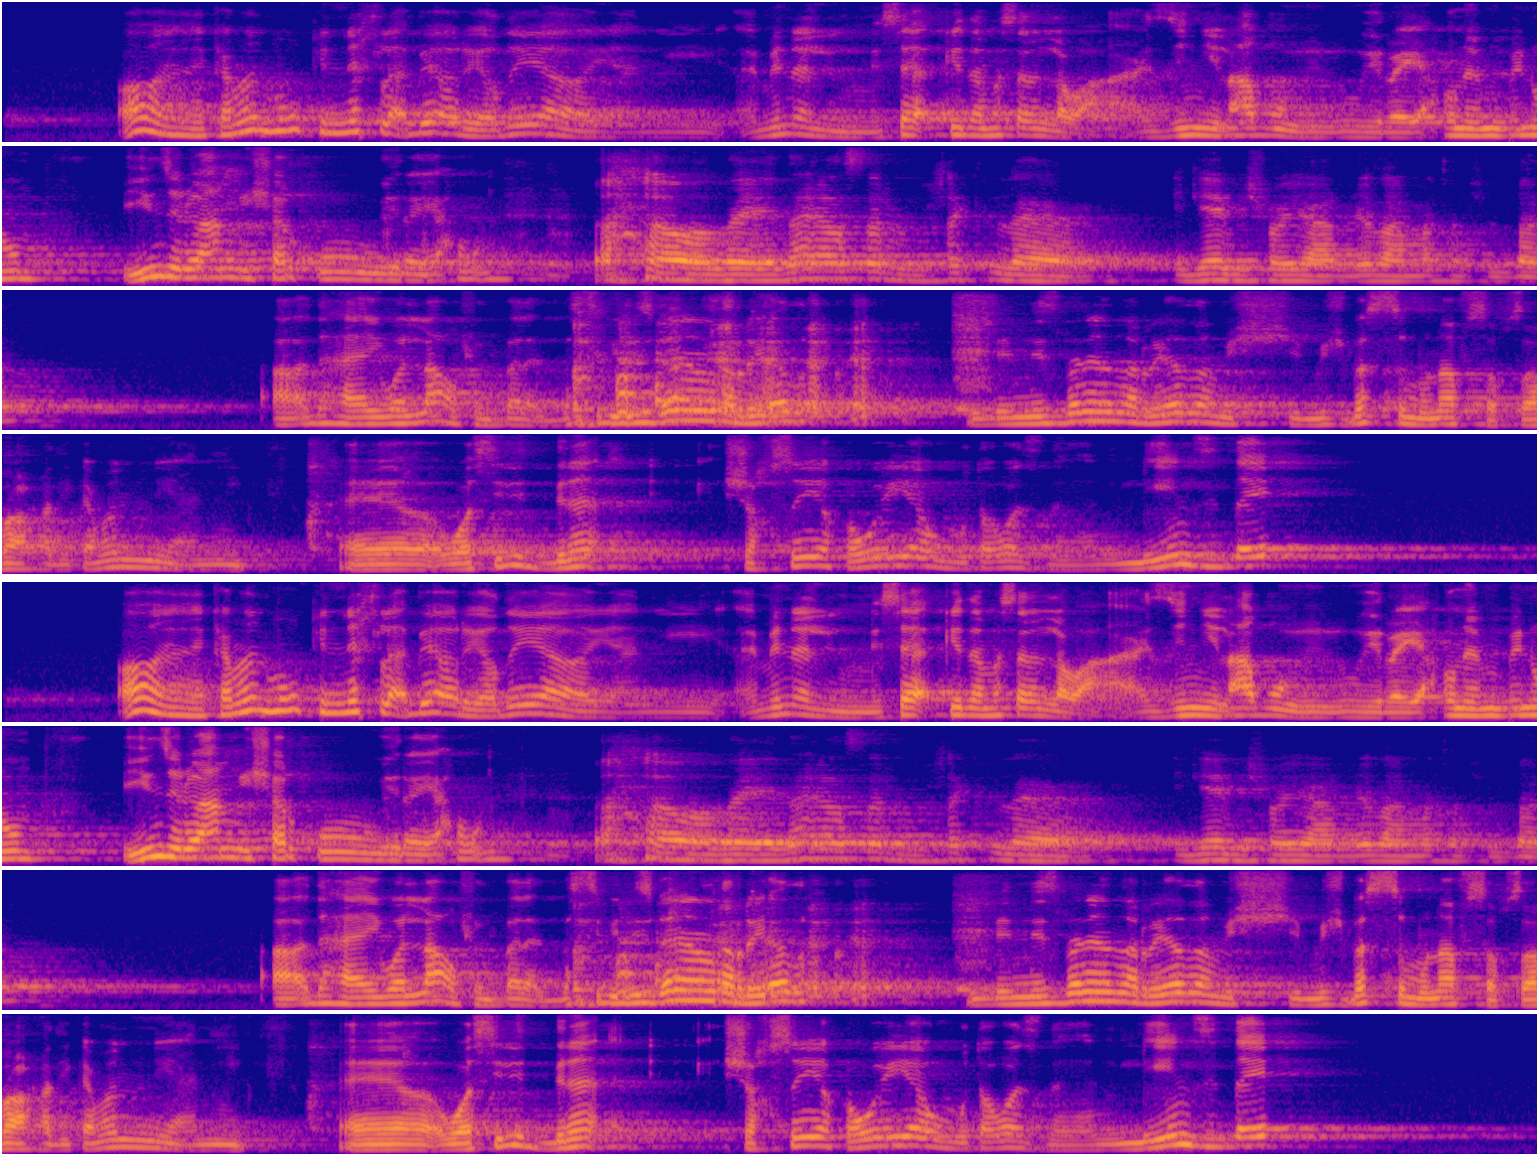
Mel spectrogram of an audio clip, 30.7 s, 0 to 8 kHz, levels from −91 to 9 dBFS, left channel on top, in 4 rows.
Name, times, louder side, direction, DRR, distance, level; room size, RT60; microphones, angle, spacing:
voice 1, 0.6-7.9 8.3-10.2 16.7-19.4 20.2-24.2 24.7-26.0 26.6-29.3, right 4 dB, 30° right, 13 dB, 0.4 m, -22 dB
voice 2, 10.4-13.1 13.5-15.4 18.2-19.7 20.1-20.4 24.5-24.6, left 2 dB, 35° left, 7 dB, 1.2 m, -25 dB
29.5 x 21.0 x 4.4 m, 2.1 s
head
